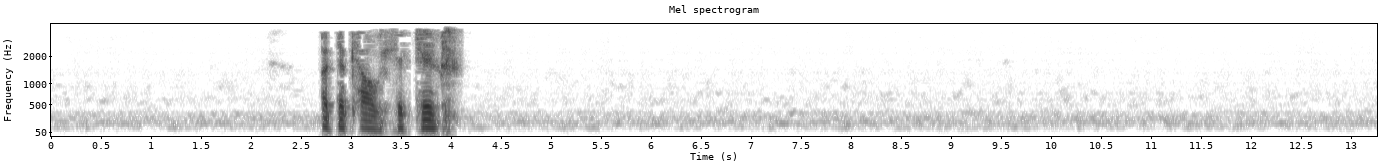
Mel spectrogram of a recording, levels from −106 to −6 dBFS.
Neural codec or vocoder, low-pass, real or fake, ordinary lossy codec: codec, 16 kHz, 4 kbps, FreqCodec, larger model; 3.6 kHz; fake; MP3, 16 kbps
